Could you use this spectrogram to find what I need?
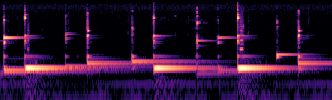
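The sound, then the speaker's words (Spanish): Plucked notes from a golden lyre in a slow melodic run of several tones at shifting pitches, each struck clearly and then ringing out and fading before the next. “Entonces Orfeo tocaba su lira, mire.”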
